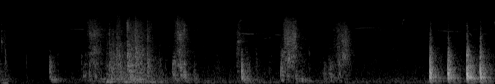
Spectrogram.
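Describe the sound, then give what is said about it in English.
On the veranda of a house, a man rattles the door handle and jostles the door in a series of noisy bursts, then knocks three quick, sharp times on a window, fairly loud. “He tries the door, then knocks on a window.”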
